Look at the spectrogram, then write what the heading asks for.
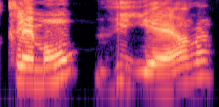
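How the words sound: The name is pronounced the French way. "If you're going with a French pronunciation"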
